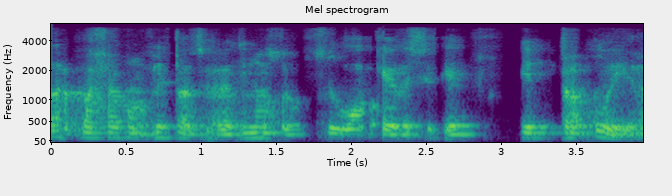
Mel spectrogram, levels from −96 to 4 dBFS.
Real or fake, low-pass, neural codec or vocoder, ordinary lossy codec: fake; 5.4 kHz; codec, 44.1 kHz, 2.6 kbps, SNAC; AAC, 24 kbps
